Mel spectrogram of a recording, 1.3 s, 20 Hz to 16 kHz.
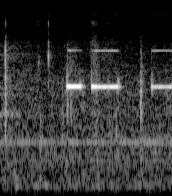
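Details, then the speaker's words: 2015 LPG motorhome fridge switched to battery mode with engine off: several short high-pitched uneven beeps warning it won't run on battery until the engine runs on the alternator; works fine on gas. "now you see that I've selected battery and that won't work on battery the only sound that will if I start the engine now it will then run off the battery or off the alternator so that's the indication you'll get"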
